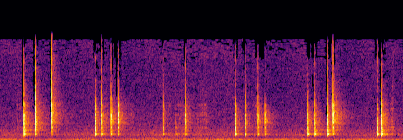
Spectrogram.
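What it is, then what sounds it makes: Coconut shell tapped with fingernails. Long acrylic nails tap rapidly on the fibrous shell of a whole brown coconut. The taps come as quick, bright, dry clicks in short clusters, each dying away almost instantly over a quiet background.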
